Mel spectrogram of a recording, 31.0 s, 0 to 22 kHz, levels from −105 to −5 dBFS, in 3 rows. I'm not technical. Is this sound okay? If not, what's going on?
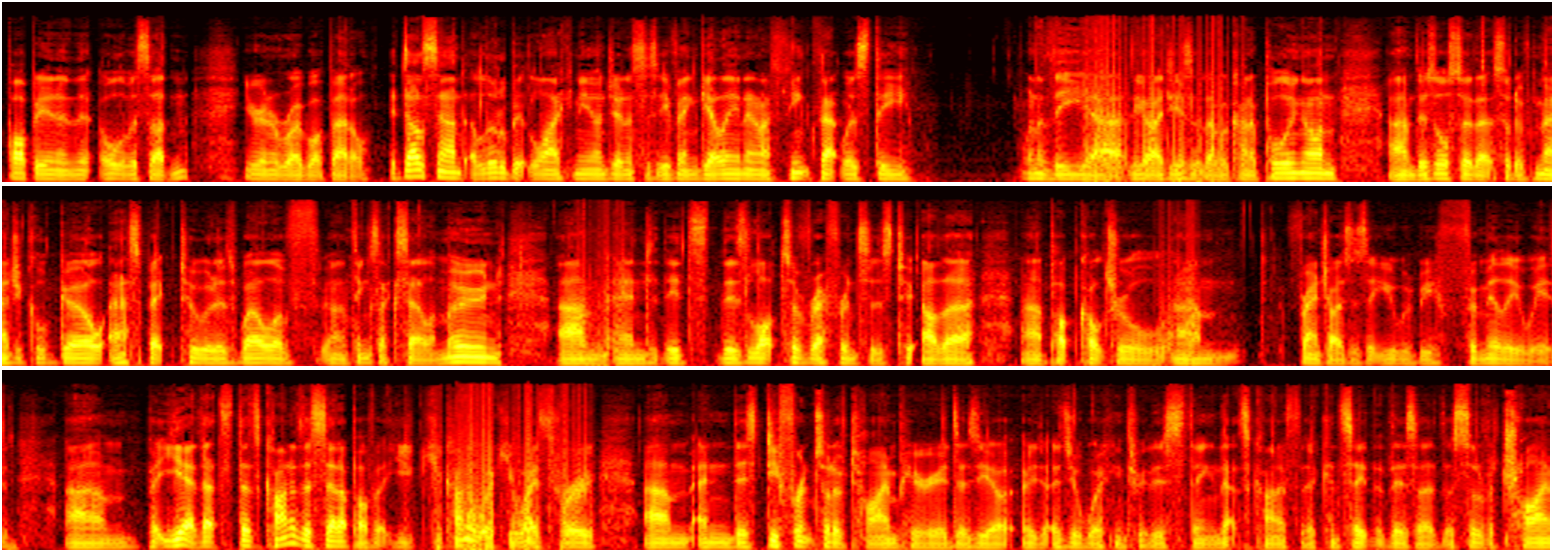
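No. Processor overload crackle hits the speech at 7.18–8.27 s, 14.15–14.49 s (just before "it's there's lots of"), 18.00–18.29 s (after "to other uh pop") and 23.34–24.63 s (between "the setup of it" and "um and there's different"). The computer couldn't keep up, so many tiny chunks of audio, each a few milliseconds long, were replaced by stale leftovers. The rough, gritty tearing lasts until the strain passes.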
